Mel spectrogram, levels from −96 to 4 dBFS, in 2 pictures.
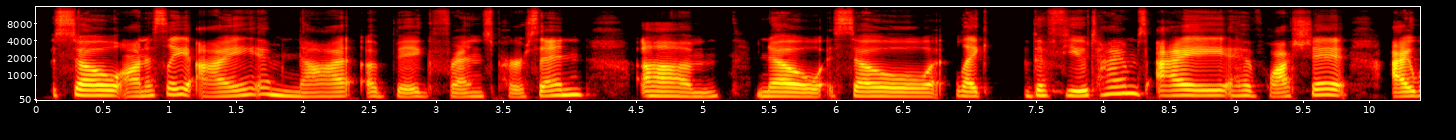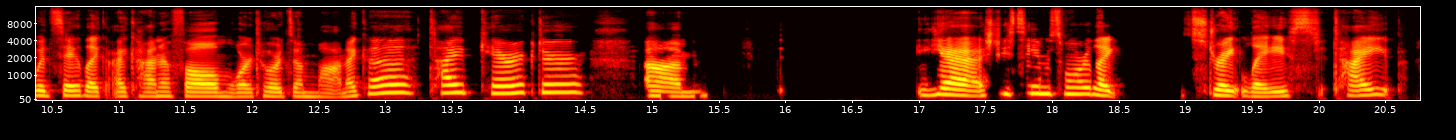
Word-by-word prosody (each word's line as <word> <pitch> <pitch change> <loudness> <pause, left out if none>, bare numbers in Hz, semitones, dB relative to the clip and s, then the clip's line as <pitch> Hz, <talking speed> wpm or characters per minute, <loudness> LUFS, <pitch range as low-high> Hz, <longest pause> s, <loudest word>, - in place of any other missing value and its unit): So 200 -2 +5
honestly, 200 +7 -1
I 165 +2 0 0.2
am 215 -8 -3
not 165 +1 -2
a - - -4
big 155 -1 -6
Friends 155 +2 -7
person. 190 +10 -2 0.4
Um, 175 -2 +1 0.3
no. 165 -3 +4
So, 165 -3 0
like, 170 -2 0 0.2
the 195 +2 -3
few 185 0 0
times 265 +5 -3
I 200 0 +4
have 195 -1 -4
watched 160 +7 0
it, 220 -2 +2 0.3
I 170 +1 +8
would 190 0 -2
say, 195 -1 0
like, 175 -3 -2
I 170 0 -4
kinda 165 0 -5
fall 165 -1 +2
more 155 0 -4
towards 165 0 -5
a 160 - -5
Monica-type 290 - -1
character. 310 +3 0 0.4
Um 175 -1 +1 1.6
Yeah, 210 -3 +5
she 255 +6 -5
seems 270 +1 -2
more, 255 0 +1
like, 205 -5 +3 0.5
straight-laced 180 -4 0
type, 210 +3 -1
185 Hz, 115 wpm, -26 LUFS, 165-220 Hz, 1.6 s, I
